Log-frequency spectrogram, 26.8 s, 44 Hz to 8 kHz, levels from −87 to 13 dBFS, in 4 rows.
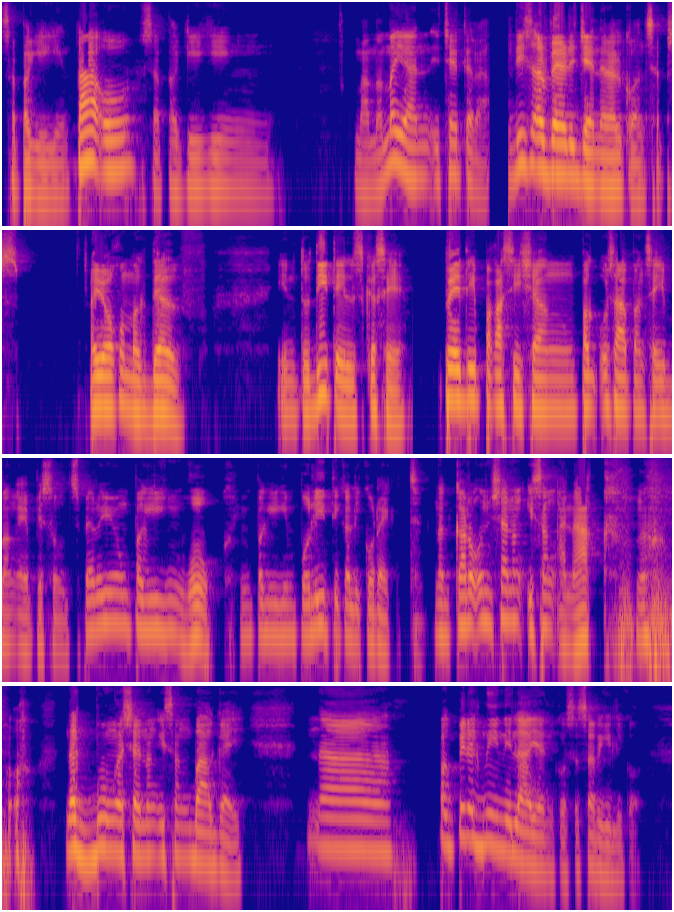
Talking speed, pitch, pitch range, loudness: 110 wpm, 130 Hz, 110-160 Hz, -20 LUFS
